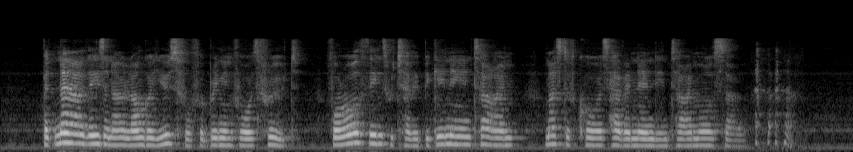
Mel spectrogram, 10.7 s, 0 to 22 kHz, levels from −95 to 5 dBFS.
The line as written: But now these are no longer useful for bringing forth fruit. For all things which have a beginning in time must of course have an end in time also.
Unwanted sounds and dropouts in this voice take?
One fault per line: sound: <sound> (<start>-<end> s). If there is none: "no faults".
sound: cough (9.4-10.0 s)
